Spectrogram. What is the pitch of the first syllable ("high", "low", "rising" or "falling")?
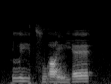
falling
